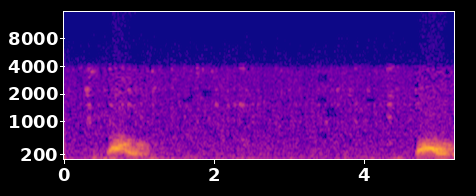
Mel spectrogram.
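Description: A great grey owl gives two soft, low, muffled hoots about four seconds apart, with faint background rumble between them.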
